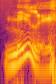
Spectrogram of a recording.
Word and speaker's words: melee: But no injuries were reported in the melee. This jockey Dahl has held two... – Melee? – Mm-hmm. Melee. – I mispronounced that word because I hadn't written the script myself, and it came...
